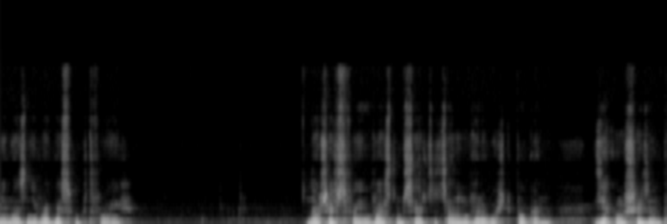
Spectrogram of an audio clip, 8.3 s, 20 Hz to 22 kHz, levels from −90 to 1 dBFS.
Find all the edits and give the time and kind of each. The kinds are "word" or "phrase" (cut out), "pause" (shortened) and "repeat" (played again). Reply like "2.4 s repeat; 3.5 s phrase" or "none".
none

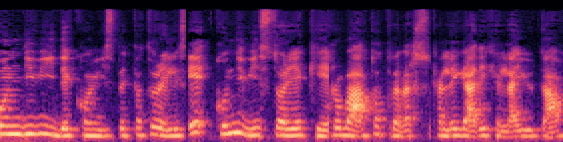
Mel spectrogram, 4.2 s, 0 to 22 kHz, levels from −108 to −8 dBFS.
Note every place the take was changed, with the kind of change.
1.4 s word; 1.9 s word; 2.4 s word; 3.2 s word

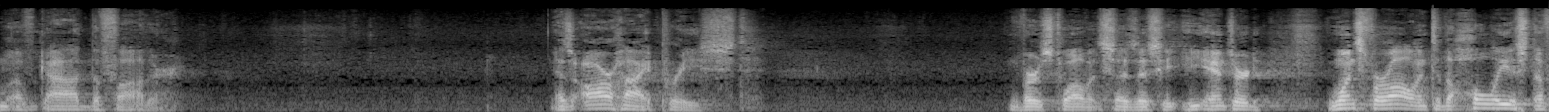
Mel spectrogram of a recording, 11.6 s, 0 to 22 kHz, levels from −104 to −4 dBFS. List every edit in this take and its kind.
none

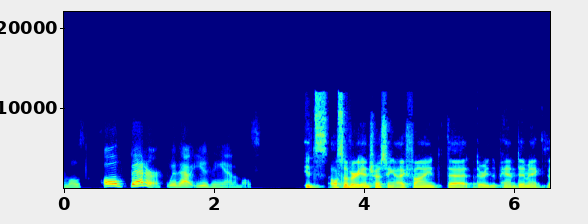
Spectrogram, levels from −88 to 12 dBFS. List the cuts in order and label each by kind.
none

